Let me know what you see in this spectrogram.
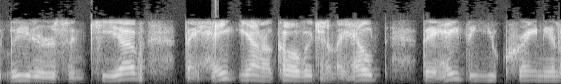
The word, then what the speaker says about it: Yanukovych: Or don't tell me they're protesting that badly for a trade deal, or they're just there against, this is their opportunity to oppose Yanukovych, I can't say it right. – Yeah, no, that's right.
